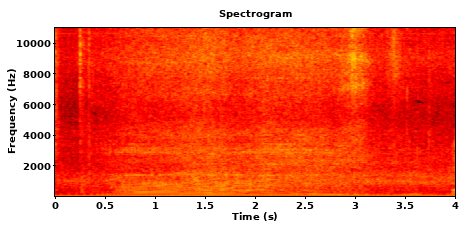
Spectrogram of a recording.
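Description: Honda CBR125's single-cylinder four-stroke engine pulling away, its pitch rising for about a second, then falling back as the throttle eases off.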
